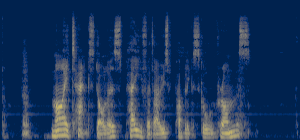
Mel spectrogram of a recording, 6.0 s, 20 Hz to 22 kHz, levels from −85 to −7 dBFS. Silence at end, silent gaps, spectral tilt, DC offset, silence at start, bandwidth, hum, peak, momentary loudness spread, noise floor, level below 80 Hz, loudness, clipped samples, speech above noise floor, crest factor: 1.05 s; none; -5 dB/octave; under 0.1%; 0.05 s; 15.5 kHz; none; -14 dBFS; 17 LU; -77 dBFS; -72 dBFS; -32 LUFS; under 0.1%; 46 dB; 18 dB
